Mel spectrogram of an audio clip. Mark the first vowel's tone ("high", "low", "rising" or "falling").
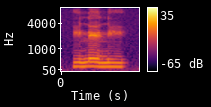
low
